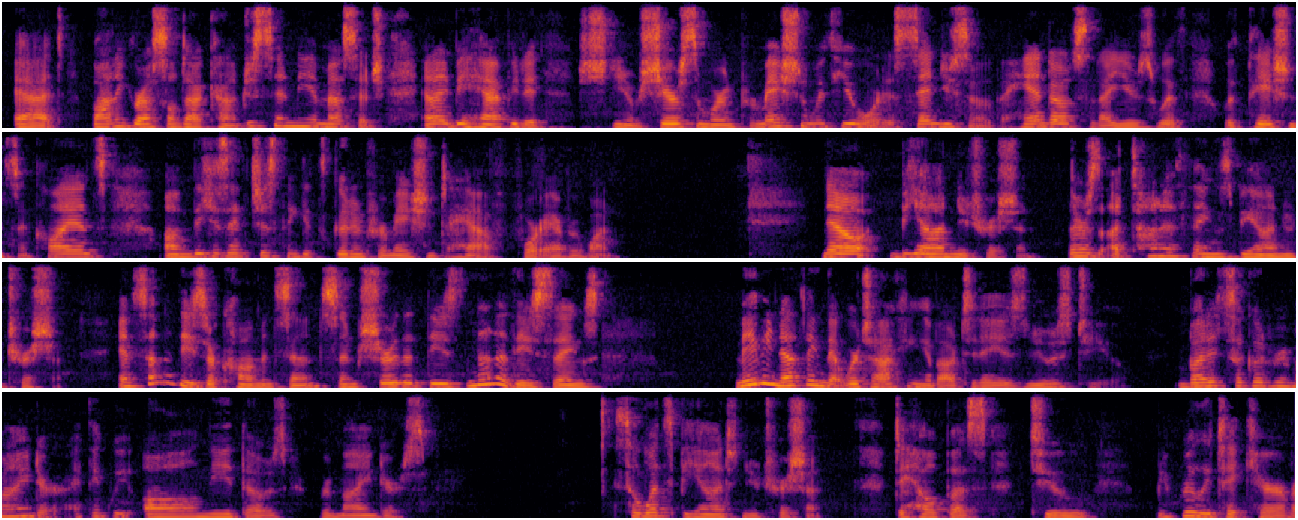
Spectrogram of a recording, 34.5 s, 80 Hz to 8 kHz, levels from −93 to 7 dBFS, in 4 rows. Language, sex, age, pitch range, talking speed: English, female, 50-69, 150-200 Hz, 190 wpm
